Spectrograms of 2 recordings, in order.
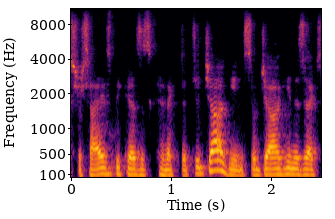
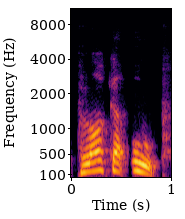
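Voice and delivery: plocka upp in a Swedish accent, plocka as PLO-ka; 7 semitones higher than usual. Shown as a demonstration. Host shows off his Swedish accent to Lil, Swedish accent. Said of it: "How'd you like that for my Swedish accent?".

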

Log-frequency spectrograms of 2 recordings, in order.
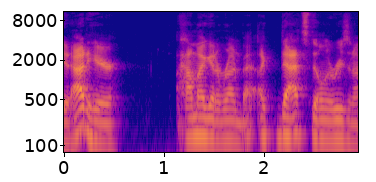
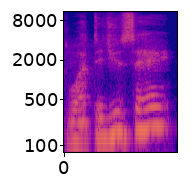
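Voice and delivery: stunned soldier; 3 semitones higher, 9 dB quieter, slower than usual. Retold or imitated. Soldier startled by the traveler's joke, slow soft disbelief. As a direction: let the question hang quietly.

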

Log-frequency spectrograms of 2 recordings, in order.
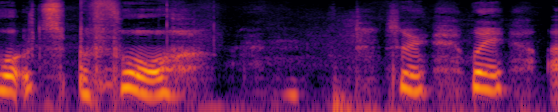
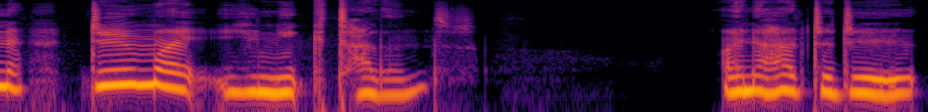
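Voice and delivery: usual speaking voice

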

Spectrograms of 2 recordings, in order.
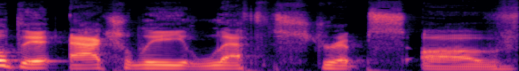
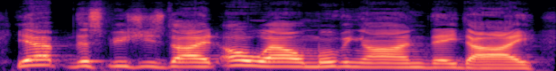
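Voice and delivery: louder, higher, breezy brush-off; mock dismissive keeper; 7 semitones higher, 8 dB louder than usual. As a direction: imitate a keeper shrugging off a death. Imitating people who don't care.

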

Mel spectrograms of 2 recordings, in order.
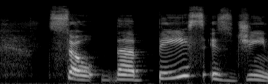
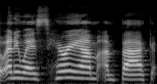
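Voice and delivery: bursting louder with a real thrill to be back; sudden real excitement, much louder; excited comeback; 5 semitones higher, 9 dB louder than usual. Real, not acted. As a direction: announce your return with a loud, happy burst. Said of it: "I'm super excited".

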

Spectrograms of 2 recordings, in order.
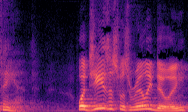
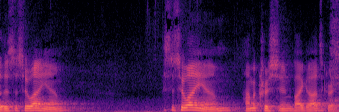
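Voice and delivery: quiet inner reminder; 4 semitones lower, 7 dB quieter than usual. Retold or imitated. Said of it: "It was a reminder".

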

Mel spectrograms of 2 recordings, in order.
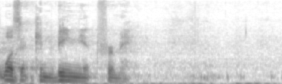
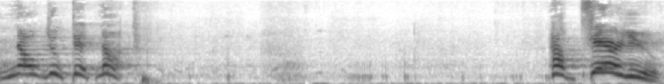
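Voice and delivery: high, loud outrage with drawn-out stresses; retold anger; 13 semitones higher, 12 dB louder than usual. Preacher scolding the ruler over the crippled woman, angry shout. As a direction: shout it slowly in indignation. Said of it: "I was literally getting angry".

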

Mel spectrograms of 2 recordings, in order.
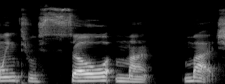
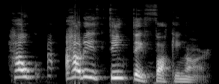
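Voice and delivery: exasperated; 10 semitones higher than usual. Real, not acted. Exasperated rhetorical follow-up.

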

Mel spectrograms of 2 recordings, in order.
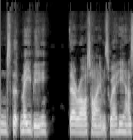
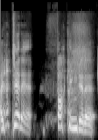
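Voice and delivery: laughing, pitched up in triumph; triumphant laugh; 6 semitones higher than usual. Real, not acted. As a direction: crow about pulling it off. Triumphant after finishing a point.

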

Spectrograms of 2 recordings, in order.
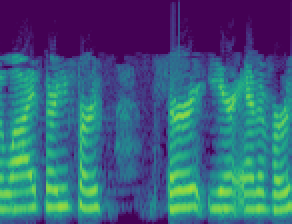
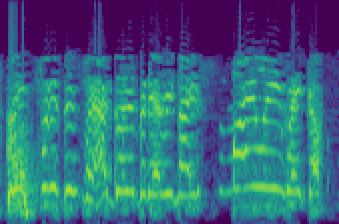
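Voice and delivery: giddy laughing; 11 semitones higher than usual. Real, not acted. Giddy confession about Governor Cuomo.

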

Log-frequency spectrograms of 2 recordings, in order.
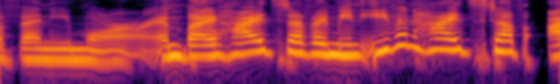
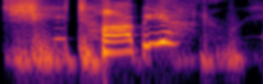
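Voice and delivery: choked-up crying. Retold or imitated. Crying girl thanking her teacher at her bat mitzvah, mock choked-up. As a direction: imitate sobbing through a closing throat. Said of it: "can't talk through it 'cause my throat closes".

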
